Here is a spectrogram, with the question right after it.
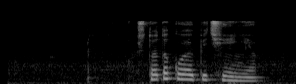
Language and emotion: Russian, neutral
